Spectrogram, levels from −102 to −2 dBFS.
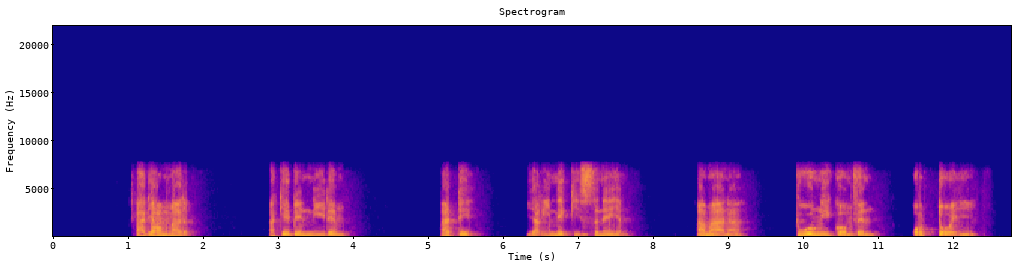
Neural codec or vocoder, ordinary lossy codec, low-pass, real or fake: none; Opus, 16 kbps; 7.2 kHz; real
